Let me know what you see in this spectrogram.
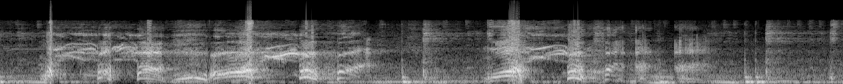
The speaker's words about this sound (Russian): Кашлять под бит.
